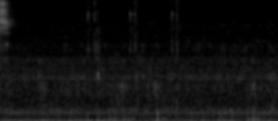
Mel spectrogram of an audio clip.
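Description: A few faint computer mouse clicks, in quick pairs, about a second and a half in, at two seconds and about two and a half seconds in, over a low steady hum.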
